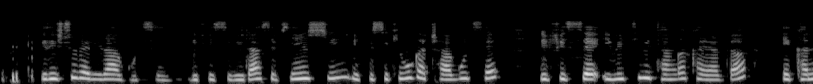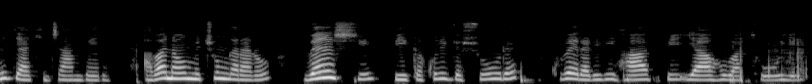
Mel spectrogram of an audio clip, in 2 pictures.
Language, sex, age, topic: Rundi, female, 25-35, education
